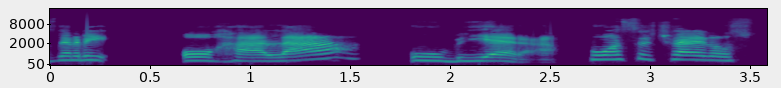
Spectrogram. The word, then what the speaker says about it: hubiera: Hubiera. Hubiera. The H is silent. Okay. We don't really, the H doesn't even speak anymore. It's like silent.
